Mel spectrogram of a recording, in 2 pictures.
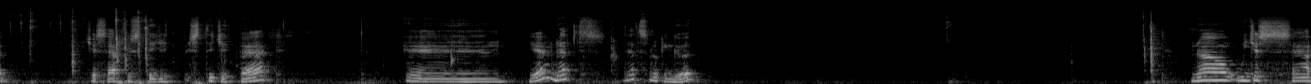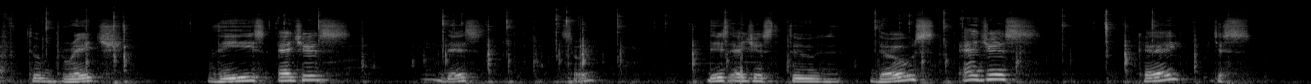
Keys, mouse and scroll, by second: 0.0 click, 0.4 shift+click, 1.1 m, 1.7 middle click, 2.3 scroll down 2, 2.7 middle click, 3.5 scroll down 1, 3.8-6.0 middle drag, 6.0-7.2 scroll down 2, 7.2-11.3 middle drag, 11.3 Tab, 12.1 scroll down 1, 12.4 scroll up 5, 12.8-14.2 middle drag, 14.2 Tab, 14.8-15.9 drag, 16.1 scroll down 2, 16.3 shift+middle click, 16.7 scroll up 2, 17.6 ctrl+click, 18.2 shift+middle click, 18.4 scroll down 1, 18.4 scroll up 2, 18.7 ctrl+z, 19.6 ctrl+click, 20.1-20.5 scroll down 1, 20.5 shift+middle click, 20.9 scroll up 3, 22.0 shift+click, 22.4 scroll down 4, 22.6 shift+middle click, 23.3 scroll up 3, 24.0 ctrl+click, 24.4 scroll down 4, 24.6 shift+middle click, 25.2-26.2 right drag.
